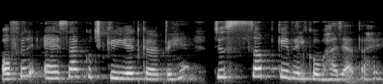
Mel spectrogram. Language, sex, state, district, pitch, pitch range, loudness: Hindi, female, Chhattisgarh, Balrampur, 285 Hz, 245-345 Hz, -16 LUFS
